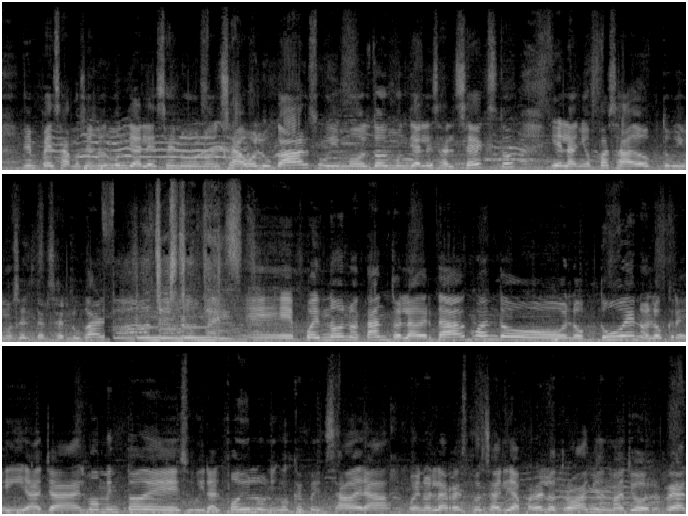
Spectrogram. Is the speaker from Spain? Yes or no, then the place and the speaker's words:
no; Colombia; El otro año el mundial es aquí en Colombia y la idea pues es poder regalarle ese título a mi país, en mi país.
